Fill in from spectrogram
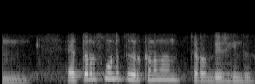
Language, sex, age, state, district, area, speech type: Malayalam, male, 18-30, Kerala, Palakkad, rural, conversation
